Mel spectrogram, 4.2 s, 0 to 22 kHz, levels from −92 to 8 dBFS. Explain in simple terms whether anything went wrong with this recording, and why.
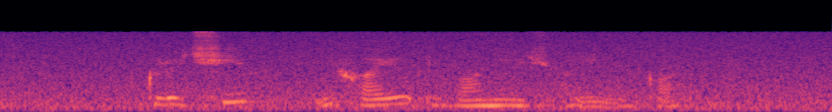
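Nothing went wrong with this audio: what you hear is just the normal effect of a call microphone plus some quiet background noise from the room, and neither is a fault.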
